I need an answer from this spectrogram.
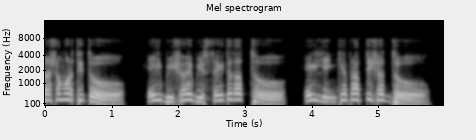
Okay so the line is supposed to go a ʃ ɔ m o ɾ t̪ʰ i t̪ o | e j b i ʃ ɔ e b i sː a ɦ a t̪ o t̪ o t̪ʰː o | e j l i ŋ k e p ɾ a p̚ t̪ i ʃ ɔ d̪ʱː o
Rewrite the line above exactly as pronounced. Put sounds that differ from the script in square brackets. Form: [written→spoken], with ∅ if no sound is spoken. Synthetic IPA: a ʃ ɔ m o ɾ t̪ʰ i t̪ o | e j b i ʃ ɔ e b i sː a ɦ [a→i] t̪ o t̪ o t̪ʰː o | e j l i ŋ k e p ɾ a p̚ t̪ i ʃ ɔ d̪ʱː o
